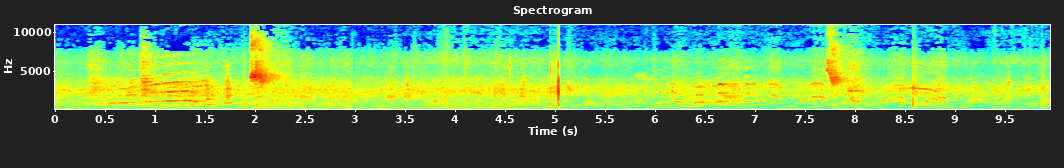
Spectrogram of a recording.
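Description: A flamingo's foot stirs and splashes shallow water.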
